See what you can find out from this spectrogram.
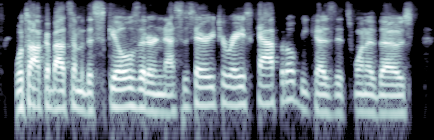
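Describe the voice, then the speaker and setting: Over a quiet background, a man speaks very fast in a bright, sharp tone, with a dry, close sound and no echo. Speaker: startup finance advisor. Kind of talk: presentation.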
